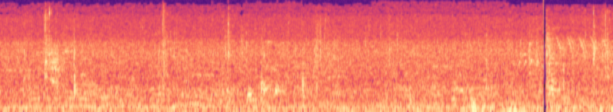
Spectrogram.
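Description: A fishing reel clicks and whirs as its handle is turned.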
